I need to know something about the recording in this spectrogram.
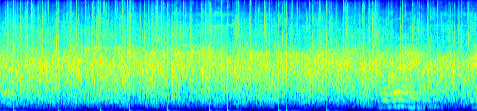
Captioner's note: audience applauds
